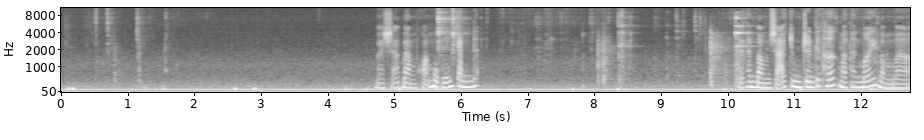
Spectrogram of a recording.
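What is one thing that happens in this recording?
Chopsticks stir and scrape in a ceramic bowl of thick liquid.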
